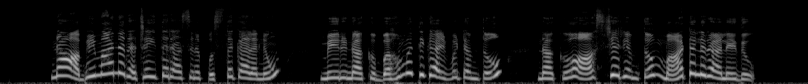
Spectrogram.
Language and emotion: Telugu, surprised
